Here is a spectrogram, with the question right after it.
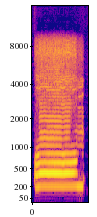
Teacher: ओम के ओकार का उच्चारण सर्वत्र प्लुत ही होता है। आपको पता होगा, ओम, ओ को जोर दे करके बोलते हैं।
